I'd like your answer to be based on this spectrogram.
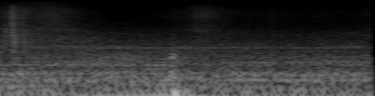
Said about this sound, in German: Hört sich mein Auto jetzt endlich erstmal wieder an wie ein Auto. Und ich hoffe, das bleibt jetzt auch so. Weil äh, das mit dem Radlager, äh, das war schon echt fies.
